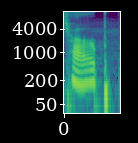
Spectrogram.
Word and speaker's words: Harpe: Did I say that right? – Just Harpe.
